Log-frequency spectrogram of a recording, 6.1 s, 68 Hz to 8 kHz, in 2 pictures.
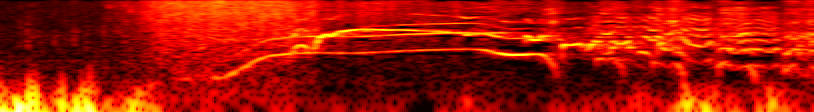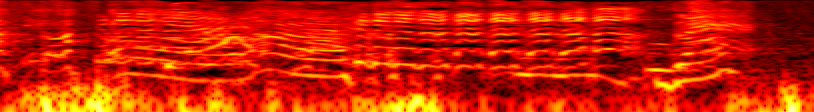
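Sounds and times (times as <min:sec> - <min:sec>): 
bucket of ice water splashing over a person's head: 0:00.3 - 0:03.7
laughter: 0:01.9 - 0:05.6.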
